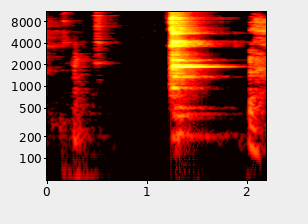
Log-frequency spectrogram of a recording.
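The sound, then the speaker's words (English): Glasses clink together in a toast: one bright, ringing chime that hangs and slowly fades, then a second shorter clink right after, with faint low shuffling beforehand. “Well, cheers, guys. Well, cheers.”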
